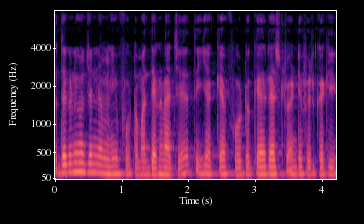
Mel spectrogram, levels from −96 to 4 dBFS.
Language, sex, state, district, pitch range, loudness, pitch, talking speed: Garhwali, male, Uttarakhand, Tehri Garhwal, 120-135 Hz, -31 LUFS, 125 Hz, 270 wpm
